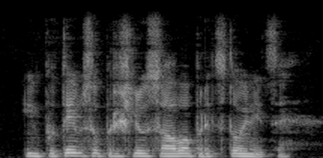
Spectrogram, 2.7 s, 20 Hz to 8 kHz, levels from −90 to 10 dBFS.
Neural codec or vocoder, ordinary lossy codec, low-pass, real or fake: none; none; 7.2 kHz; real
